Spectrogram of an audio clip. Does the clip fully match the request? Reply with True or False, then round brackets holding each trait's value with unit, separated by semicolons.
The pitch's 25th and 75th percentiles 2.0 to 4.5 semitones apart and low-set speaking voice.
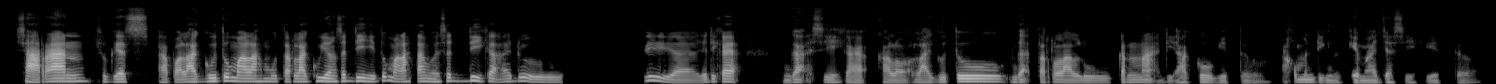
False (5.3 semitones; 115 Hz)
